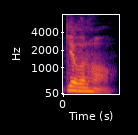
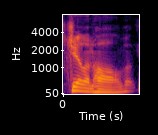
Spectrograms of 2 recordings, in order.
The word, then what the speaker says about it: Gyllenhaal: You were saying hard G, Gyllenhaal. – I was saying Gyllenhaal, and it's Gyllenhaal.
